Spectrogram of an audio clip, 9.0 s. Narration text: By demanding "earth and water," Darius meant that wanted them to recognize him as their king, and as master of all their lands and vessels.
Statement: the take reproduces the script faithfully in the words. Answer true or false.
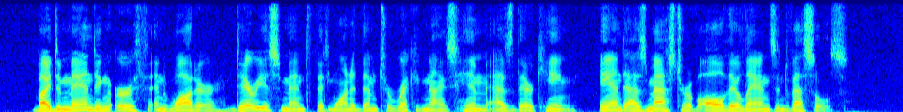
true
